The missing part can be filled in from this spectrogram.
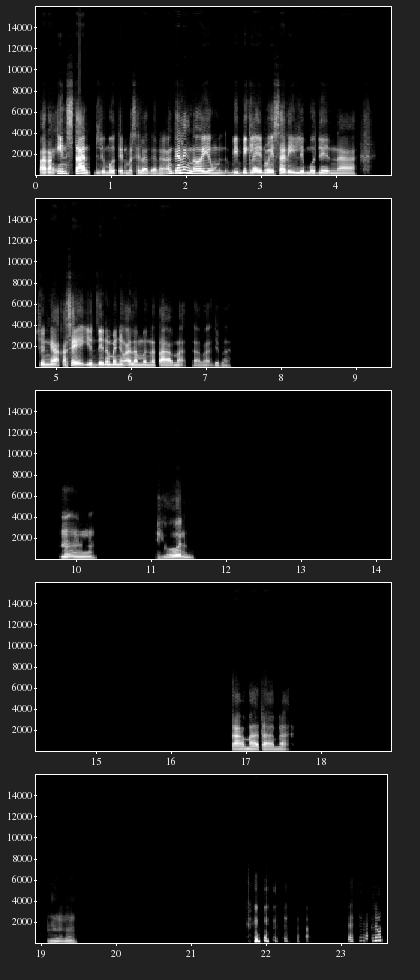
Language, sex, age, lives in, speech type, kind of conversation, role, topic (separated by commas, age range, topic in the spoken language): Filipino, male, 30-34, Philippines, conversation, unstructured, none, Ano ang isang simpleng karanasan na hinding-hindi mo malilimutan?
